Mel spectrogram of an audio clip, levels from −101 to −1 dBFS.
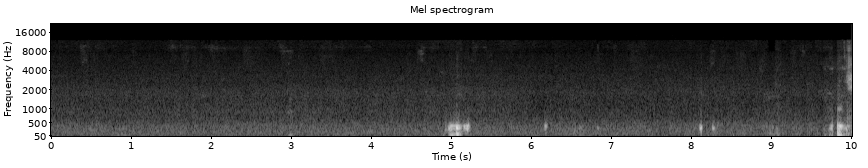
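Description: Between 6.21 and 6.91 s there is repeated packet loss (robotic sound). Four short holes, the longest 60 ms, are each concealed by stretching the preceding audio, which leaves the speech choppy. The same fault returns from 7.49 to 9.85 s, heavier this time, with fourteen gaps of up to 120 ms and about a fifth of that stretch filled in by concealment.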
